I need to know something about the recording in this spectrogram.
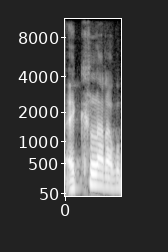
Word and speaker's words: Hekla: 이름이 헤클라. 프랑스 발음이니까 아마 에클라라고 발음을 할 수도 있고, 이 영상이 나가는 오늘이 바로 이 제품을 전 세계에 공개하는 첫날입니다.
